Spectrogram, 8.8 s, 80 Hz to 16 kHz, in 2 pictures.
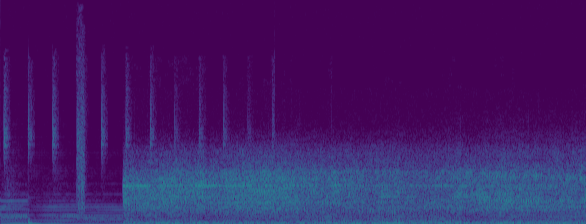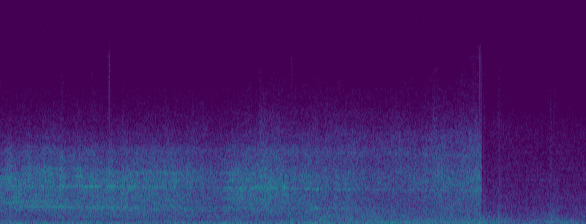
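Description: Jet engines of a C-17 Globemaster III running on the runway: a steady rush with a faint high whine, starting about a second in as a short bit of music ends. Near the end it cuts to a quieter, thinner rumble.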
